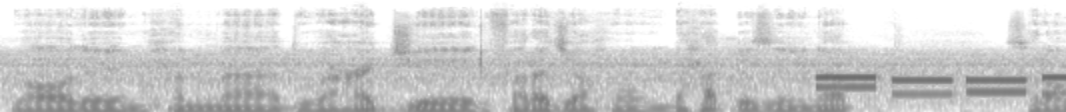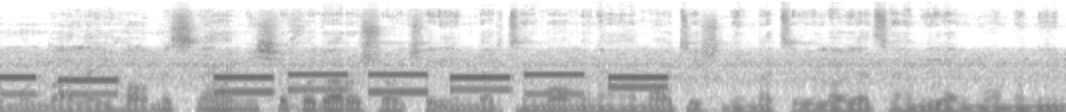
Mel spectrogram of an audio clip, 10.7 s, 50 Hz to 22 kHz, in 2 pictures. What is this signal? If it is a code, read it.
DTMF, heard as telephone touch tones, dialled by hand, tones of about 300 ms, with phone line noise. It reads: 01421 596830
